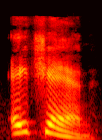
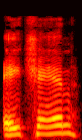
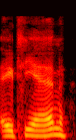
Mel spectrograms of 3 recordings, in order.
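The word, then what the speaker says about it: Etienne: Jimmy, can you say Travis Achan? Are you ready to pronounce his name that way all year long and not ATN the way that we did when he was a Jacksonville Jaguar?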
